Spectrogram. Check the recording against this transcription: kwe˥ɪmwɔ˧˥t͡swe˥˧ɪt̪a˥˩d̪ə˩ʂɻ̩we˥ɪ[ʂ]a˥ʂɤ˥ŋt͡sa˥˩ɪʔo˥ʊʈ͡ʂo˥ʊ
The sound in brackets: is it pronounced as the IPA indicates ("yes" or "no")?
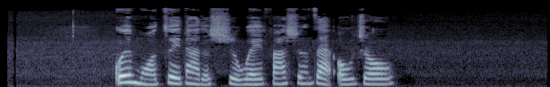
no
